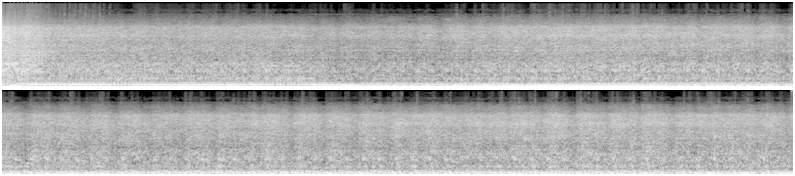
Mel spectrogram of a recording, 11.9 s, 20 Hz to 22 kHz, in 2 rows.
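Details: Cadillac CTS wagon with swapped LS V8 (CTS-V clone) and stock 3.0 AWD automatic computer, first start by tripping the starter relay: fires straight up, runs high a couple of seconds, then settles into a deep, steady, even idle; normal idle.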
